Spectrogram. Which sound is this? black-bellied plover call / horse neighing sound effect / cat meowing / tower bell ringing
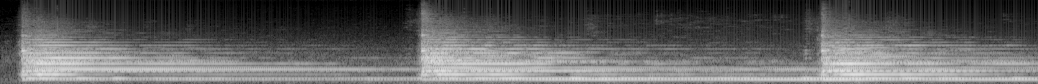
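tower bell ringing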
